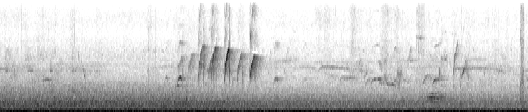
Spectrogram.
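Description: Small birds chirping: a quick run of about six high chirps a few seconds in, then scattered calls later, over a steady low background hum.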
